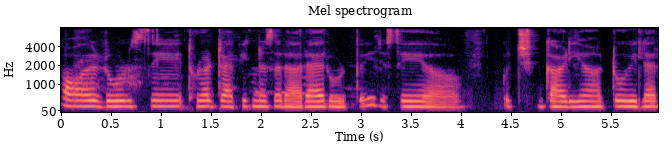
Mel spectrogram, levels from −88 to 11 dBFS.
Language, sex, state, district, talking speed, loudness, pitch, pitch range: Hindi, female, Goa, North and South Goa, 180 wpm, -15 LUFS, 200 Hz, 195-205 Hz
